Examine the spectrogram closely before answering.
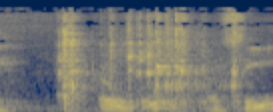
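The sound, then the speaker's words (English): A metal pot lid whose top is melted clatters and clinks against cookware as it is lifted and set aside, giving a few loud rattling knocks in quick succession. “let's put this lid over here and let's get that out of the way because it's been kind of making some noise tonight.”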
